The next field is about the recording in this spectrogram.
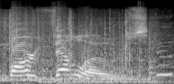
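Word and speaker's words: Marvelows: One of those group names that was so mispronounced by so many disc jockeys, but here's the correct pronunciation. These are the Marvellos.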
